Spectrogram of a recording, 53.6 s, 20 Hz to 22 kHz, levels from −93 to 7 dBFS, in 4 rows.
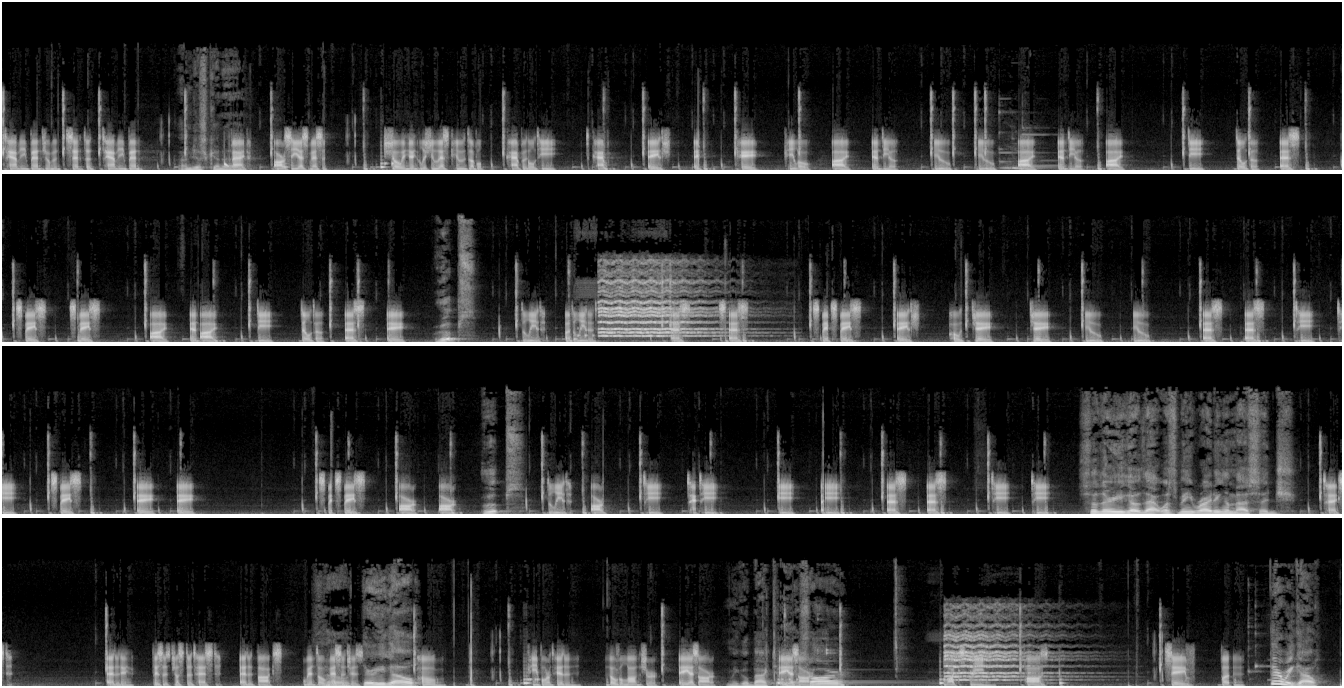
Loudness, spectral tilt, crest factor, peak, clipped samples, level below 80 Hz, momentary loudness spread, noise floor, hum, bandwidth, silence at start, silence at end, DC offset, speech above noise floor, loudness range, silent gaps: -18 LUFS; -3 dB/octave; 18 dB; 0 dBFS; under 0.1%; -58 dBFS; 12 LU; -58 dBFS; none; 16.5 kHz; 0 s; 0.25 s; under 0.1%; 39 dB; 4 LU; none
